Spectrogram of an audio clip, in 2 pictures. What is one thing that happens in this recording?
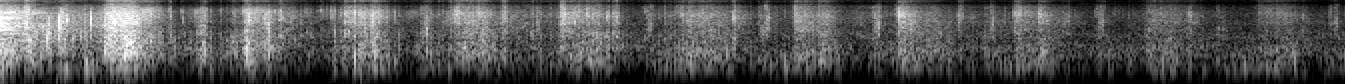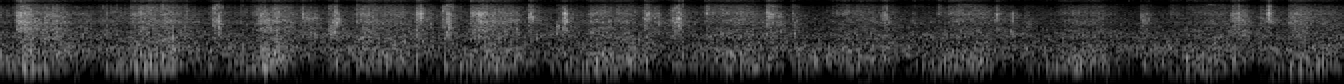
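Footsteps crunch on snow, fading as the walker moves away.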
